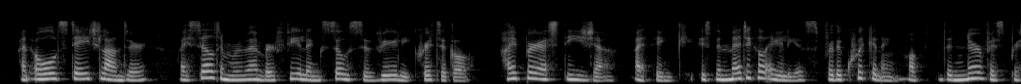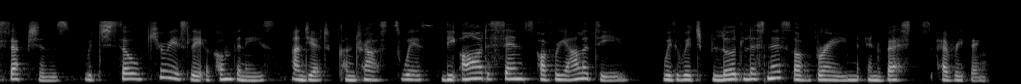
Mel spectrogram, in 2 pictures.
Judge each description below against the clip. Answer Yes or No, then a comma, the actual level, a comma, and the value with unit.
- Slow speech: Yes, slow, 130 wpm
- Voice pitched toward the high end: Yes, high, 215 Hz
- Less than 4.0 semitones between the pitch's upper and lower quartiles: Yes, average, 3.2 semitones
